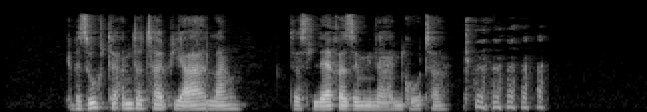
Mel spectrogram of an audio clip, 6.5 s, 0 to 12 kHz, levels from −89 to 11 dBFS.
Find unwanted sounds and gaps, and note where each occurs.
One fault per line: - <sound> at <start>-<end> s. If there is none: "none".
- laugh at 4.6-5.5 s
